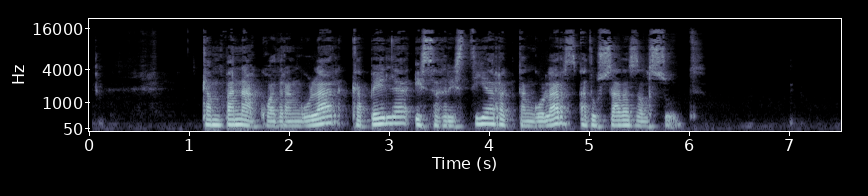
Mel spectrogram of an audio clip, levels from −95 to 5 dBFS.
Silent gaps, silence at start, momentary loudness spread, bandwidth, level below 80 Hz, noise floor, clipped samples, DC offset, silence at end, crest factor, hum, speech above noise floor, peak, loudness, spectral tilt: none; 1.15 s; 8 LU; 16 kHz; -56 dBFS; -67 dBFS; under 0.1%; under 0.1%; 1.45 s; 20 dB; none; 46 dB; -2 dBFS; -21 LUFS; -5.5 dB/octave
